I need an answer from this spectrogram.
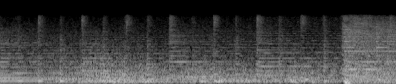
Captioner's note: thunder rumbling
